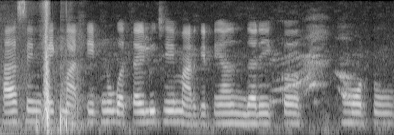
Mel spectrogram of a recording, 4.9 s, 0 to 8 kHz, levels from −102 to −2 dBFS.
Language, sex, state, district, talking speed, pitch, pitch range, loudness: Gujarati, female, Gujarat, Gandhinagar, 145 wpm, 185 Hz, 180-195 Hz, -23 LUFS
